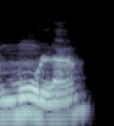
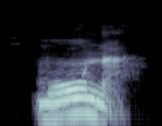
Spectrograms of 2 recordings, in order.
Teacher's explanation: Y por ejemplo, si ellos van a decir mula, ellos no dicen mula, ellos dicen muna, o sea, van a sustituir esta que se llama, igual, esta L por esta N, ¿no? Y además van a ampliar el alargamiento de la primera vocal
